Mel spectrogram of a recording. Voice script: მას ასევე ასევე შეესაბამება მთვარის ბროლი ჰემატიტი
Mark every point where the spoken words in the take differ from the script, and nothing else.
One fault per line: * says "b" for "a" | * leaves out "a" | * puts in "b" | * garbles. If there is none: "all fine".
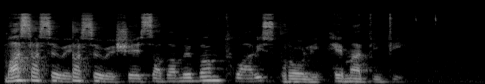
all fine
